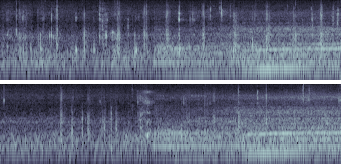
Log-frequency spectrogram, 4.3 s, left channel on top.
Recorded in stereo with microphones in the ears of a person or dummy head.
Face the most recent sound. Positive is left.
turn(degrees=-20)  # may be behind; listen again after turning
